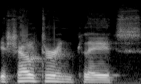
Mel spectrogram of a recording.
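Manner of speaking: put-on fake Irish accent. Adding a put-on irish accent to casual conversation. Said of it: "why the accent?".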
